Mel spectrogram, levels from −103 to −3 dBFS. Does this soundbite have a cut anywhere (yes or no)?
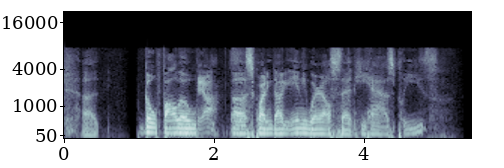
no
